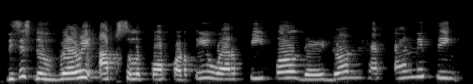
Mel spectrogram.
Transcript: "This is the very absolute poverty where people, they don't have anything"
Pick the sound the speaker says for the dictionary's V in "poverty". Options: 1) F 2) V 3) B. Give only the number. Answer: 1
